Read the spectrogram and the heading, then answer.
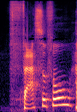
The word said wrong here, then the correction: Fastolf: I say Fastolf. – Fastolf. Okay, Fastolf. That's better.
